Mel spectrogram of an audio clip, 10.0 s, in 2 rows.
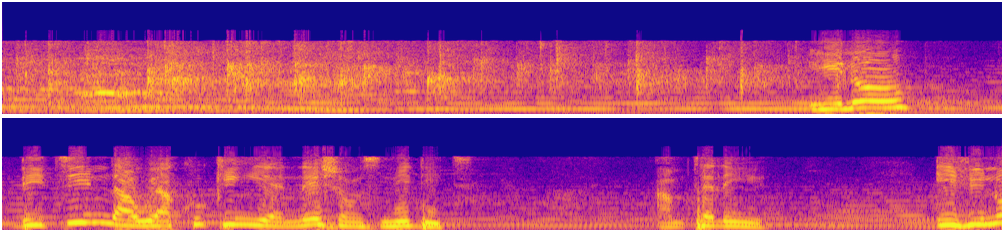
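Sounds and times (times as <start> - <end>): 
audience clapping: 0.0 - 4.6
speech: 4.0 - 7.4, 8.3 - 8.9, 9.6 - 9.9.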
